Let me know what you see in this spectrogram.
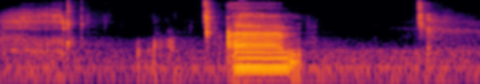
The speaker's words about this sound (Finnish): Nyt mä otan kahvia tältä hörpyn.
